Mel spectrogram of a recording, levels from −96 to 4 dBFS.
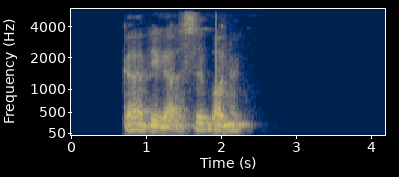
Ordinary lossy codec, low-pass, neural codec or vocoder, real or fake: AAC, 32 kbps; 5.4 kHz; none; real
